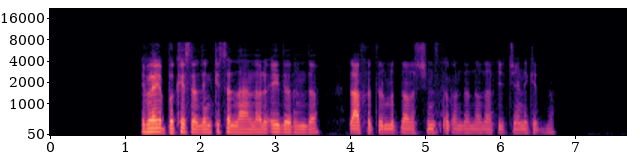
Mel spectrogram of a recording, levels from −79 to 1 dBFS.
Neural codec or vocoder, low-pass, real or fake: codec, 16 kHz in and 24 kHz out, 0.4 kbps, LongCat-Audio-Codec, two codebook decoder; 7.2 kHz; fake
